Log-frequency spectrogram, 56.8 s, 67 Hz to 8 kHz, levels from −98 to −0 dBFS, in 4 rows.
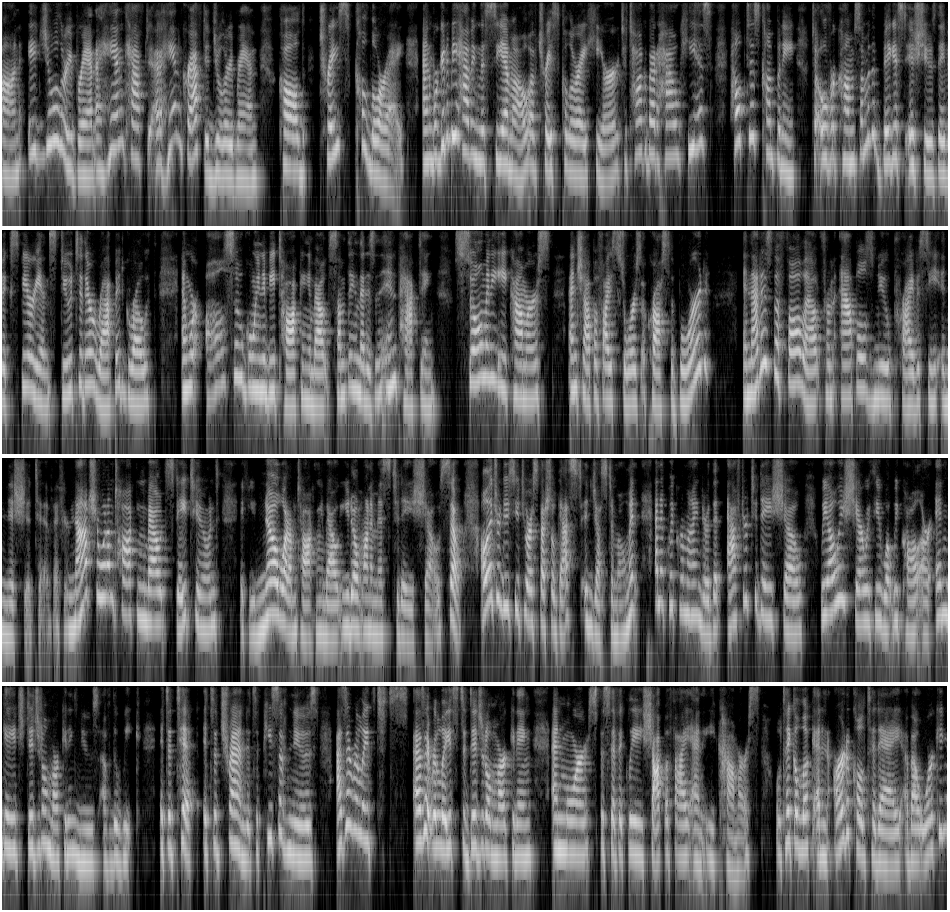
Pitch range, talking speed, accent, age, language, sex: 200-275 Hz, 185 wpm, American, 30-49, English, female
